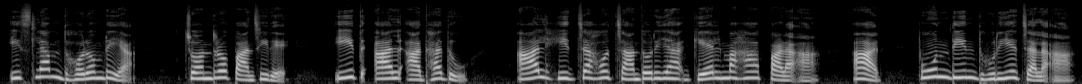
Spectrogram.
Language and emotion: Santali, neutral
